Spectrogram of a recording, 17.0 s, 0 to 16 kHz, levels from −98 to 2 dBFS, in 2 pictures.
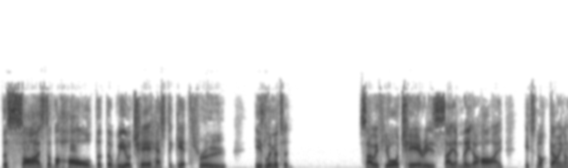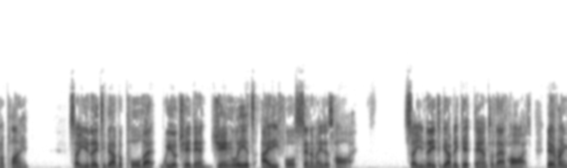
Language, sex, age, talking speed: English, male, 40-59, 205 wpm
